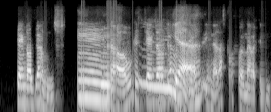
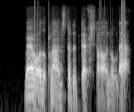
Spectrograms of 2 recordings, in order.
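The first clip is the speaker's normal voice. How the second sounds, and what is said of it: Poor imitation of Darth Vader's voice. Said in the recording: “That's a terrible impression of Darth Vader”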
